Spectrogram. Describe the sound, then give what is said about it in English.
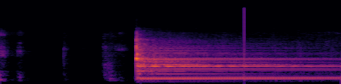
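A single heavy strike of a large bell of the cathedral from Hugo's story of Quasimodo booms out after a few faint, brief murmurs, its deep, rich tone ringing on and slowly fading. “deaf from his years of ringing the cathedral's bells, Quasimodo.”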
